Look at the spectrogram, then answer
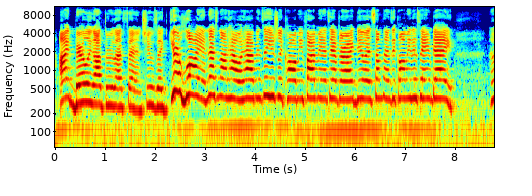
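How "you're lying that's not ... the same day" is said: higher-pitched irate customer impression; imitated freak-out. Clerk mimics customer accusing her of lying, freaking out. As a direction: burst out accusing, then rush on in mimicry. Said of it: "freaked out on me".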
